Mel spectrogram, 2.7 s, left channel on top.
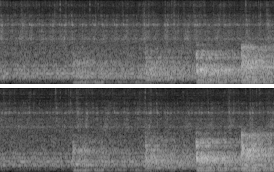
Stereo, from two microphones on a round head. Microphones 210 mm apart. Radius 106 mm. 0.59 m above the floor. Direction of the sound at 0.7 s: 15° right (ahead or behind).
